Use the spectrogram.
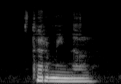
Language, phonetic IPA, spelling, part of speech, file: Polish, [tɛrˈmʲĩnal], terminal, noun, LL-Q809 (pol)-terminal.wav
